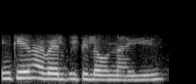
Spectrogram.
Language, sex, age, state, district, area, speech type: Telugu, female, 18-30, Andhra Pradesh, Nellore, rural, conversation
